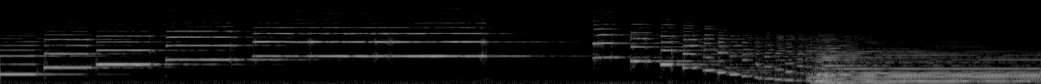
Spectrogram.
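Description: A solo orchestral woodwind playing a slow rising phrase and holding a long note, then, after a short pause, a quick descending run that lands on a low sustained note about eight seconds in.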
